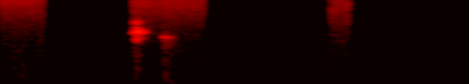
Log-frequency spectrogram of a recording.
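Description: Near silence: a faint hiss that cuts in and out, with a couple of very faint blips about a second in.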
